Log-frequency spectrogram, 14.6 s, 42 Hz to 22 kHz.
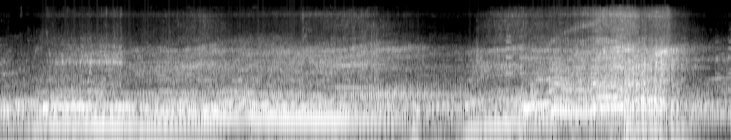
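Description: Engines of GT3 race cars, Lamborghini Huracán GT3 V10 and Bentley Continental GT3 twin-turbo V8s, running at low revs as the cars drive slowly past one after another. Near the end one revs up with a rising pitch as it passes close, the loudest moment.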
